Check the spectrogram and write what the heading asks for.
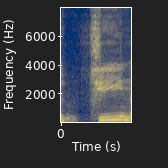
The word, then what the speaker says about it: Qin: पर आज का जो चीन है उसका नाम क्या पड़ा चीन या चाइना तो जैसे लिखा तो ऐसे जाता है क्यू आई एन लेकिन इसे प्रोनाउंस किया जाता है चिन ठीक है चिन तो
